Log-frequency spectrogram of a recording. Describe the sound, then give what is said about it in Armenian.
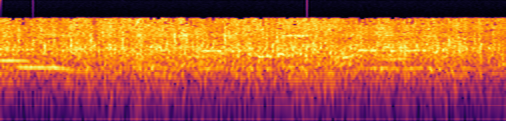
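Protesters gathered before a parliament session clap to greet arriving deputies, a loud crowd roar of hands and murmuring voices with talk running over it. “Նիստից առաջ հավաքված ցուցարարները ծափողություններով դիմավորեցին ժառանգություն և դաշնակցություն խորհրդանական խմբակցության պատգամավորներին։”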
